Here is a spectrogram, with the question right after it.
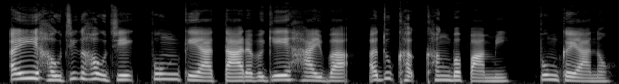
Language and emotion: Manipuri, neutral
